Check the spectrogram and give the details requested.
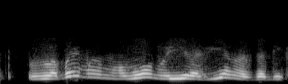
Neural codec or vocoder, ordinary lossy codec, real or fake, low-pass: none; MP3, 16 kbps; real; 3.6 kHz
